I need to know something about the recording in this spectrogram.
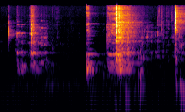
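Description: A few light metal clinks of a stainless straw against a metal tumbler, then a sip through the straw about a second in.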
